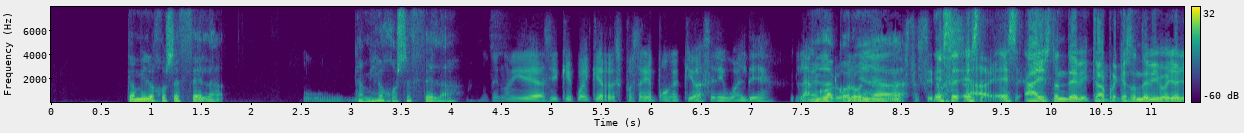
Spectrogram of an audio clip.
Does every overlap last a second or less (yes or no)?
no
